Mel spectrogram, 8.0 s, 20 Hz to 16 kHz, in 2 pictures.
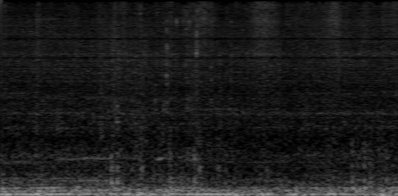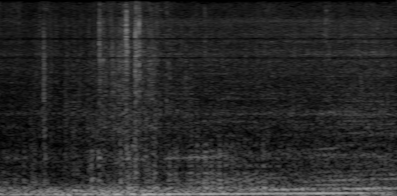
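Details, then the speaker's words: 1997 Toyota RAV4 driving with a cheap single-cat direct-fit catalytic converter pipe that doesn't fit: heavy exhaust drone over a low engine rumble with loose metallic rattling as the pipe rubs and knocks against the car. "The noise from this exhaust is unbearable. It makes me not even want to drive this car."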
